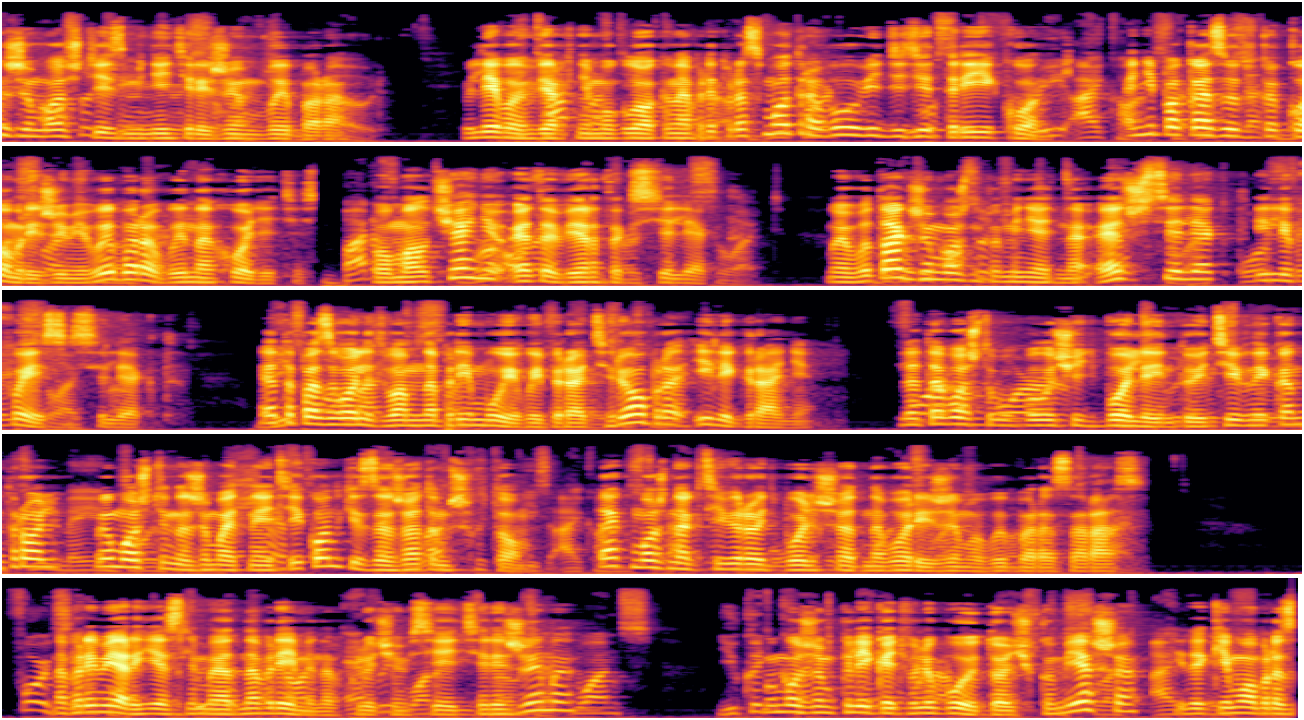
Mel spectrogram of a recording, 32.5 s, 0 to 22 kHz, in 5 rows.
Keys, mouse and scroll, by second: 12.0 click, 13.1 click, 14.6 click, 15.3 click, 15.8 shift+click, 16.5 click, 17.1 click, 17.4 shift+click, 17.8 click, 18.4 click, 19.8 shift+click, 20.5 click, 21.2 shift+click, 22.4 click, 23.4 click, 25.4 shift+click, 27.8 shift+click, 29.2 click, 30.3 click, 30.9 click, 31.6 click, 32.3 click.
